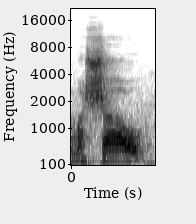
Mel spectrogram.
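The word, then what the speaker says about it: משל: Parábola no hebraico, ela se escreve, se fala machal, no singular, e no plural machalim.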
